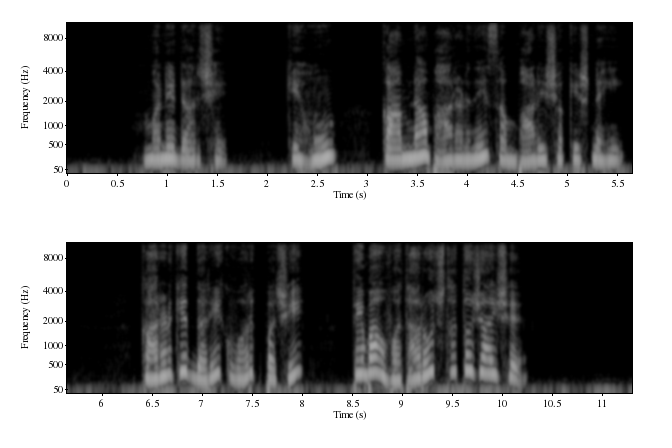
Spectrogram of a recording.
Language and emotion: Gujarati, fearful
